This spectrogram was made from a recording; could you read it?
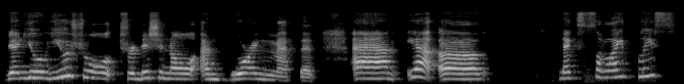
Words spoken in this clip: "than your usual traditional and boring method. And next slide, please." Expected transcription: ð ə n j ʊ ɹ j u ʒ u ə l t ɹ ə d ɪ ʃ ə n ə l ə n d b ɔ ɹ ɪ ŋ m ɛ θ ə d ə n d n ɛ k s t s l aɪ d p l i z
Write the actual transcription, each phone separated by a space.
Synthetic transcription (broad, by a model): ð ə n j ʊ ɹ j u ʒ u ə l t ɹ ə d ɪ ʃ ə n ə l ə n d b ɔ ɹ ɪ ŋ m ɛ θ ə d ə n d n ɛ k s t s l aɪ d p l i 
